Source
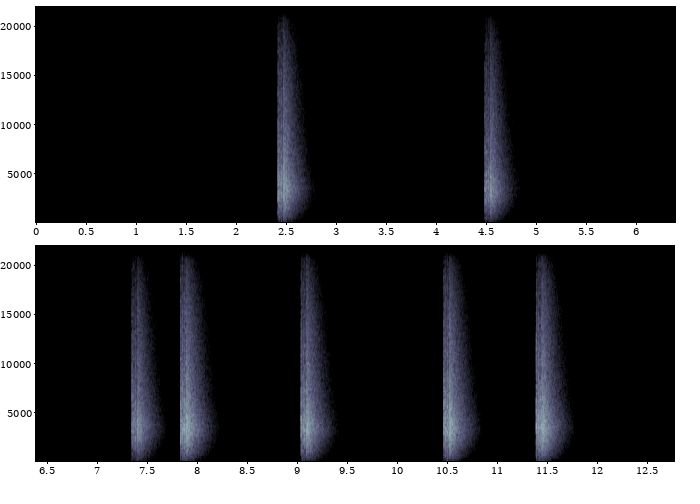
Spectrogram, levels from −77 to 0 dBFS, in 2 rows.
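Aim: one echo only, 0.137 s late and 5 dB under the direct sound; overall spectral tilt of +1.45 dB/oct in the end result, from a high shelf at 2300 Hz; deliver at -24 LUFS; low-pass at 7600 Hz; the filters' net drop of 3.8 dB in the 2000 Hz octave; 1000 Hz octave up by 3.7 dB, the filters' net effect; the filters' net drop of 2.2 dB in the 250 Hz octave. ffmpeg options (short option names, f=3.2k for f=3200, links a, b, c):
-af "lowpass=7.6k,equalizer=f=250:t=o:g=-3.5,equalizer=f=1k:t=o:g=7,equalizer=f=2k:t=o:g=-8.5,highshelf=f=2.3k:g=3,aecho=1:1:137:0.562,volume=2.5dB"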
